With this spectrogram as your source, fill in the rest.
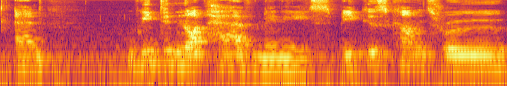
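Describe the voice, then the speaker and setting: Speaking very slowly with fairly even intonation, a man is heard over noticeable background noise and audible room echo. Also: medium pitch for a man. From Australia. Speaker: chemistry professor. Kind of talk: casual interview.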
